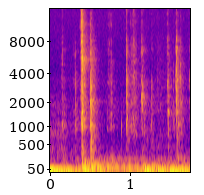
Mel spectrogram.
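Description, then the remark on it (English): Rapid, irregular clicking of keys on a computer keyboard as someone types out their pick for the winner of an IndyCar race, a quick run of taps with no talking, recorded at fairly low volume. “Let me type out my pick.”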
